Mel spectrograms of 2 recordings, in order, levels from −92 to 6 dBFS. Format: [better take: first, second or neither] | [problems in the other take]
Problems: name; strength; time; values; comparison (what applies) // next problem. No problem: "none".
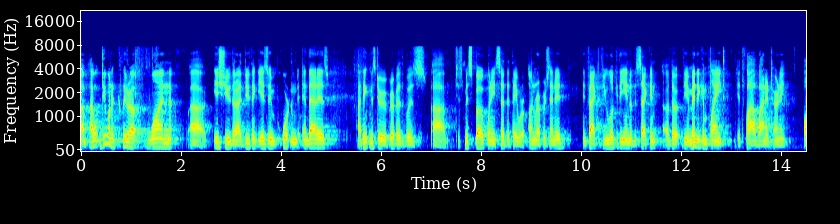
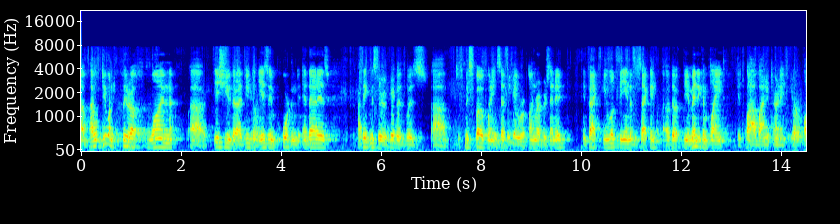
first | noise reduction (neural separator model SepFormer DNS4)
